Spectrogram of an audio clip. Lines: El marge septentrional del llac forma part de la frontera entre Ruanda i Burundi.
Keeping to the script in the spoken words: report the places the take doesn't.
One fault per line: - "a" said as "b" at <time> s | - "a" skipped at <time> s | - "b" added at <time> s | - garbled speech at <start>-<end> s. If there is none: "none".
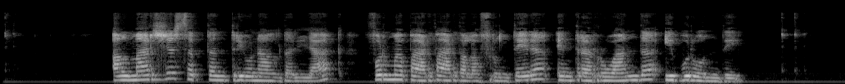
- "part" added at 4.4 s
